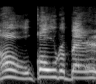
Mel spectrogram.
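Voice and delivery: high, loud nagging tone. Repeating the mom's line from the story: imitating a nagging mom. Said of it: "he's got that nagging".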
